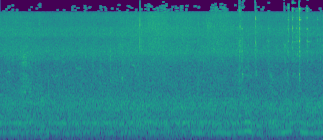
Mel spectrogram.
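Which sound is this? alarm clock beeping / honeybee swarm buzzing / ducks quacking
honeybee swarm buzzing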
